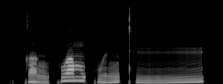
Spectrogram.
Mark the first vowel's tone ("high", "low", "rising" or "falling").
low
